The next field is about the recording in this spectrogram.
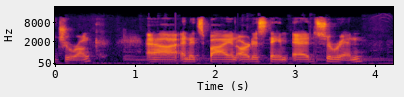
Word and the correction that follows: Sheeran: It's Ed Sheeran. You're pronouncing it pretty weird.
